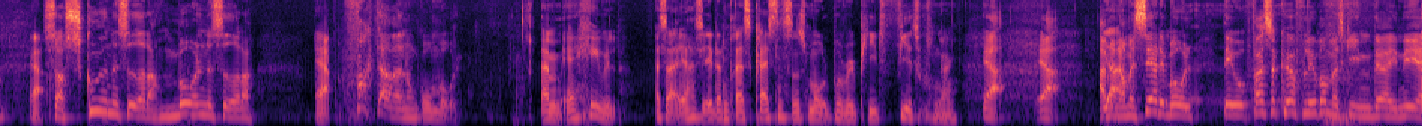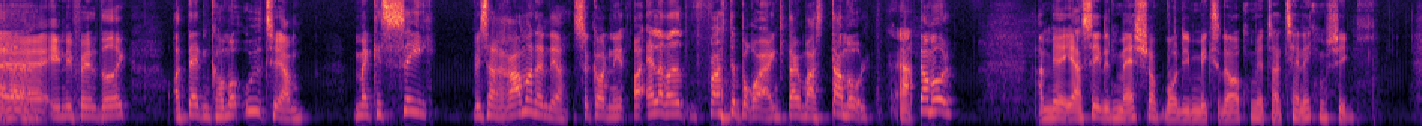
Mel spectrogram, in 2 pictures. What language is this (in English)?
Danish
